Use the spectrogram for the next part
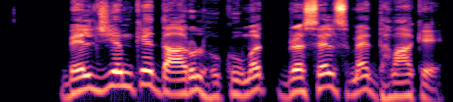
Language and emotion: Urdu, neutral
